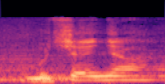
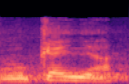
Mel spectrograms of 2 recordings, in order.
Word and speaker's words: Bukenya: His real name was Bukenya. But because Banyawere cannot easily pronounce Bukenya, they say Buchenya.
